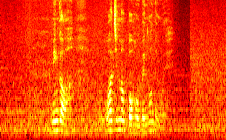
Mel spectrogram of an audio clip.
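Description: A young woman speaks quietly into a phone.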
